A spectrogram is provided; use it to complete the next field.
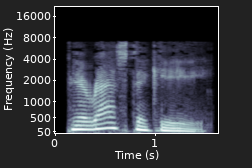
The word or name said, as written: parastichy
